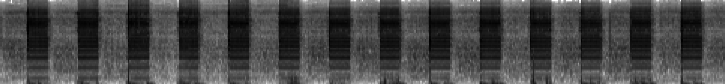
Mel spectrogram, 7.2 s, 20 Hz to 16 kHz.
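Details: EWM Tetrix XQ 230 Puls AC/DC Expert 3.0 TIG on 5000-series aluminium with 2.4 mm 2% lanthanated tungsten and 2 mm filler: crisp buzzing bursts pulsing steadily about twice a second with a clean edge; a normal pulsed AC arc.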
